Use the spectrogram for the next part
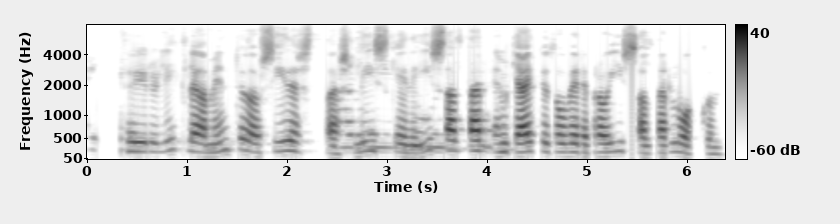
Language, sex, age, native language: Icelandic, female, 60-69, Icelandic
